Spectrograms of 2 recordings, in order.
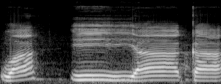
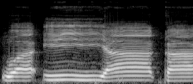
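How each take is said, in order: The two takes are said the same way.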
